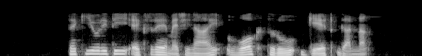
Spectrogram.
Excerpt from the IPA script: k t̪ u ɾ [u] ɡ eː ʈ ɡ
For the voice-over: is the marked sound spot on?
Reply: no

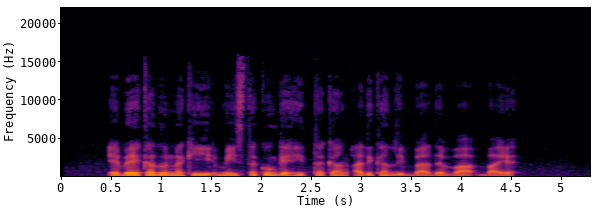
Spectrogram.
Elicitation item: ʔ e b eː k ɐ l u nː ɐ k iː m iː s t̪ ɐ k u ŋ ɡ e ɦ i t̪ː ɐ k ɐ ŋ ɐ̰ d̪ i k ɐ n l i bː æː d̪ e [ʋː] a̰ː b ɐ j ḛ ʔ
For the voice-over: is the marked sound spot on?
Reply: yes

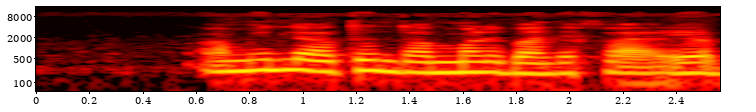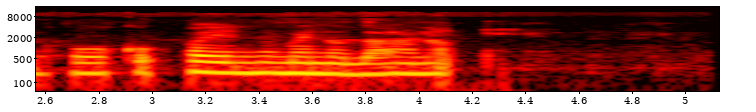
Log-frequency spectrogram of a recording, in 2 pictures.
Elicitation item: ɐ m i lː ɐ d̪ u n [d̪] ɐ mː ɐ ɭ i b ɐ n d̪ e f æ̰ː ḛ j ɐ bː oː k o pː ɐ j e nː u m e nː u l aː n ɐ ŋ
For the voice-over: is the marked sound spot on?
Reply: yes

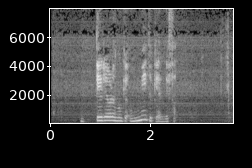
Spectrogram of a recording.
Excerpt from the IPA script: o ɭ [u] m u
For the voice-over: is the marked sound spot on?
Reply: yes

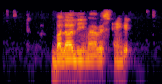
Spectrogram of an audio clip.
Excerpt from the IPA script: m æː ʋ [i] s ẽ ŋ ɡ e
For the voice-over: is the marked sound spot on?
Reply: no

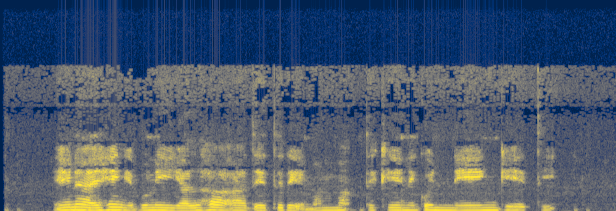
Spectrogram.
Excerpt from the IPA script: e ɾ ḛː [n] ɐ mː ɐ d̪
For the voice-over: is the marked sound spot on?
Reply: no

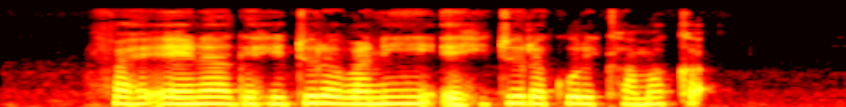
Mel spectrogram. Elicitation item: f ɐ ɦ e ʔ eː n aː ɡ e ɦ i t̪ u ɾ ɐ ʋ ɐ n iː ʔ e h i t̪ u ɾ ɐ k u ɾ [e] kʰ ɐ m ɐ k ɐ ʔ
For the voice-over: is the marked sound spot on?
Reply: no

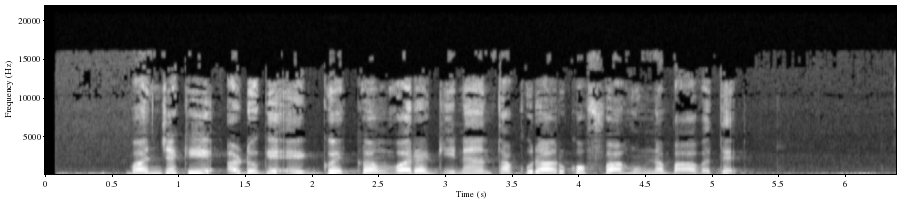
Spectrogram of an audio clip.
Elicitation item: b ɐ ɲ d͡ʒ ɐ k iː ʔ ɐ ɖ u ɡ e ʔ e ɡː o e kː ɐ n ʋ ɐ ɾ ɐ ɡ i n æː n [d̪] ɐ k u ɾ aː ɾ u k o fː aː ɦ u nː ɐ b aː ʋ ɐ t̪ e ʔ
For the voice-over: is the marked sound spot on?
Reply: no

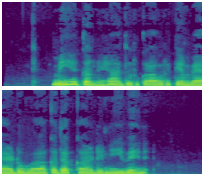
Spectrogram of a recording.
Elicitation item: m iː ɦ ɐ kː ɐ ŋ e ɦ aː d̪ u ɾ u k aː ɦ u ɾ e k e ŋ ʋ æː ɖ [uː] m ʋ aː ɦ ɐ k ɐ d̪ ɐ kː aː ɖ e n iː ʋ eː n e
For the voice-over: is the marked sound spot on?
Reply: no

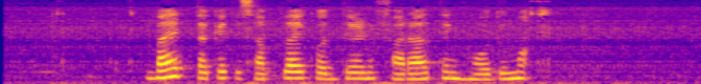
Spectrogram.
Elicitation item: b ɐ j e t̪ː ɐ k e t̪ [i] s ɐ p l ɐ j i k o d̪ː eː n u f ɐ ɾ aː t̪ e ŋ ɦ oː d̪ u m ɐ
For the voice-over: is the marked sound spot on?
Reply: yes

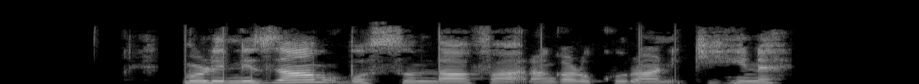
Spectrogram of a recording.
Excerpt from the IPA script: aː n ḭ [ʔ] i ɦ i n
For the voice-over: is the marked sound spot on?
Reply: no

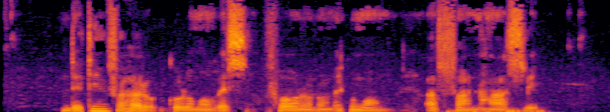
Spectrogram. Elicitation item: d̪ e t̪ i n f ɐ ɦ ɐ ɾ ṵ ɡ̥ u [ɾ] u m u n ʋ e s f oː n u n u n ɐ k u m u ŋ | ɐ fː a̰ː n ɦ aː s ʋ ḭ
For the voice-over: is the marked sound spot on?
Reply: no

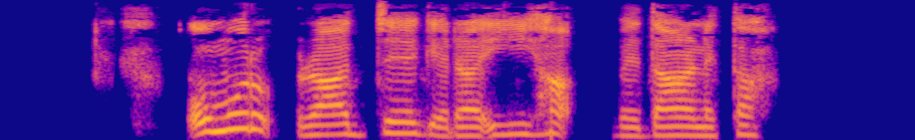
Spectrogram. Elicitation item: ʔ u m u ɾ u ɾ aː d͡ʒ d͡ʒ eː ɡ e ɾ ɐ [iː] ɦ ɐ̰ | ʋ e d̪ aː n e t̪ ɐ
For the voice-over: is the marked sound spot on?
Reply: yes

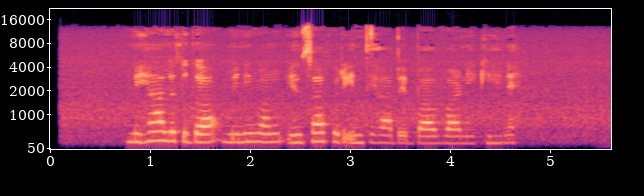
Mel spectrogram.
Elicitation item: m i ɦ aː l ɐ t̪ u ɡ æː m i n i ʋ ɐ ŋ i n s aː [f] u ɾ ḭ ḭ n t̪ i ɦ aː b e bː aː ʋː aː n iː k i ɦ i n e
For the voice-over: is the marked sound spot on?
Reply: yes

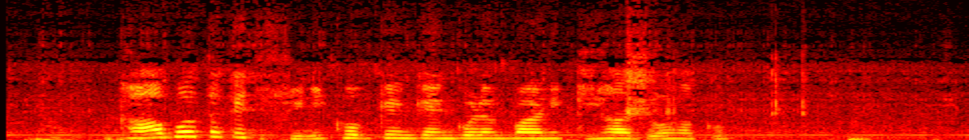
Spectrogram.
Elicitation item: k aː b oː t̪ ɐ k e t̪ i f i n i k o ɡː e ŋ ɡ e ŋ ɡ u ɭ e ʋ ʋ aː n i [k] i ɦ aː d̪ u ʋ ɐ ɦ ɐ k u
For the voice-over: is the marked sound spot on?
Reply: yes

